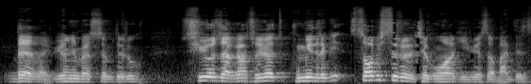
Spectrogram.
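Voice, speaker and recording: A man's voice: medium pitch, expressive, brisk, fairly bright tone. A man giving formal, careful and deferential answers as an official at a parliamentary hearing. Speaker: broadcaster chief nominee answering lawmakers.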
